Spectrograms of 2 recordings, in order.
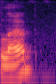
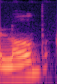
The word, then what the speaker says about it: Loeb: And then Jeff Leb, or Loeb, I don't know how to pronounce his name. – Yeah, I think it's Loeb. – He's like the head of TV, right? – Right. – For Marvel. L-E-B, yeah.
